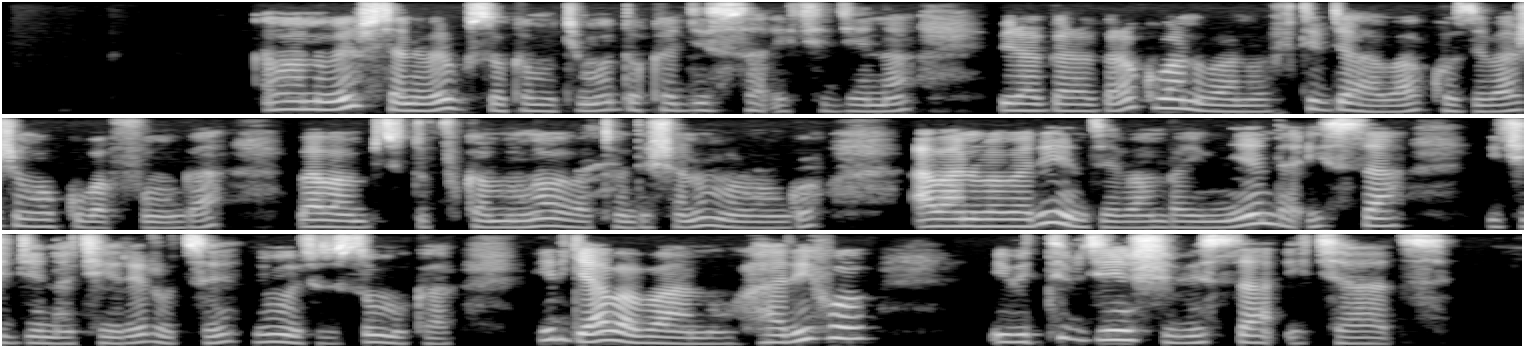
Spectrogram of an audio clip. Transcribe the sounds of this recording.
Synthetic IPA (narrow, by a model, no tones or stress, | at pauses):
aβaːn̥huβe̞ːnʃi̥caːneβaɾiɡusoβokamucimo̞do̞kaɟisaʔiciɟenaβiɾaɡaɾaɡaɾakuβaːnuaβaːn̥huβafi̥tibjaːhaβako̞ze̞βaʒeŋo̞kuβafuːŋɡaβaβaːmbit͡sedup͡fu̥kamunŋwaβaβatoːndeʃanumuɾo̞ːŋɡo̞a̰βaːn̥huβaβaɾiːnze̞βaːmbajimɲe̞ːndaʔisa | iciɟenaceɾe̞ɾut͡se̞nimŋeːtuzisumukaɾa | iɾjaːβaβaːn̥huhaɾiho̞ | iβitiβɟiːnʃiβisaʔicaːt͡se̥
